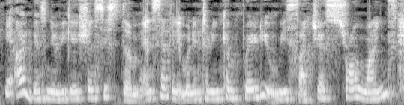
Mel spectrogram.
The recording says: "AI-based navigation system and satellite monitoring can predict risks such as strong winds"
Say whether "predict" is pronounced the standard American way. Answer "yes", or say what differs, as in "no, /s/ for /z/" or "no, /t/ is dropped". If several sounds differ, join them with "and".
no, /k/ is dropped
